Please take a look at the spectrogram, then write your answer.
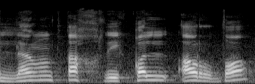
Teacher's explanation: را کی نیچے زیر ہے، را کو باریک کر کے پڑھیں گے. قاف پر زبر ہے، اسے ناظرین الارض کے لام ساکن کے ساتھ ملائیں گے.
